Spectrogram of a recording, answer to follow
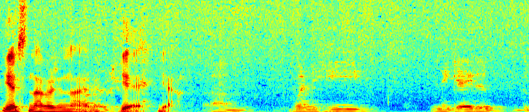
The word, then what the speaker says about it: Nagarjuna: just wondering, when you say that Narajuna, is that how you pronounce it? Yes, Nagarjuna.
